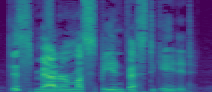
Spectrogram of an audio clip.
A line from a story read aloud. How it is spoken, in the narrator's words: said the merchant firmly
